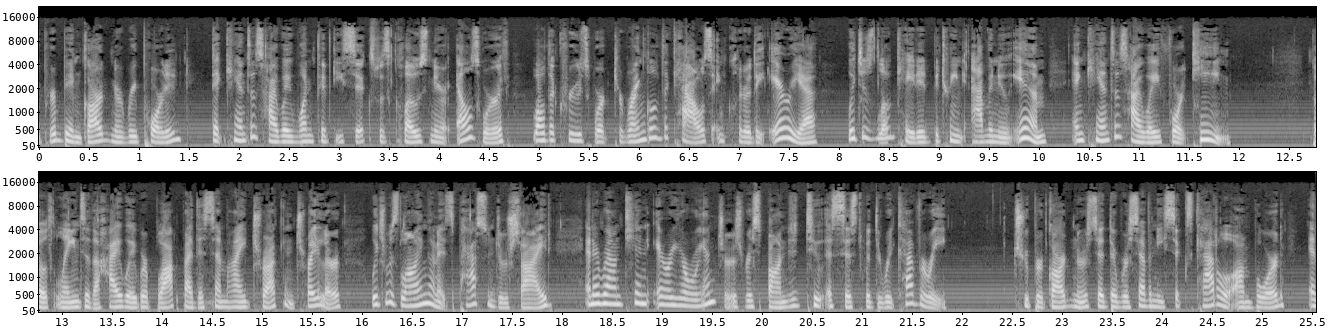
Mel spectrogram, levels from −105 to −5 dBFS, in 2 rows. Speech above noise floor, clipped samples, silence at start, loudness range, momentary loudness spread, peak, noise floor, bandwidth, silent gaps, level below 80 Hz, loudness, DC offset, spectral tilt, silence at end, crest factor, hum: 23 dB; under 0.1%; 0 s; 1 LU; 5 LU; -6 dBFS; -45 dBFS; 16 kHz; none; -44 dBFS; -22 LUFS; under 0.1%; -4 dB/octave; 0 s; 16 dB; none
